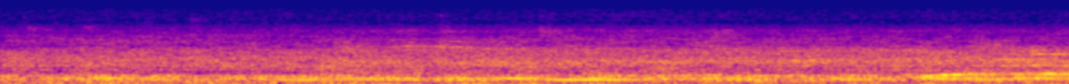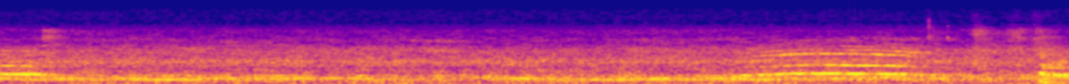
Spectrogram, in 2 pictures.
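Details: Cat interacting with Dolda gives two faint drawn-out meows, each rising then falling, about five seconds apart, over a constant low humming background.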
